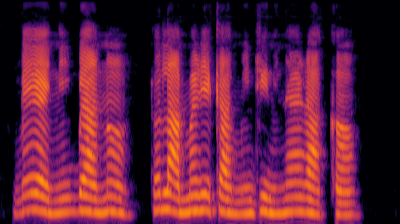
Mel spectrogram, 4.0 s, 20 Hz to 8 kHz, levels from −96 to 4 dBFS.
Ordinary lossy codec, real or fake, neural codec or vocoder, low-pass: none; real; none; none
